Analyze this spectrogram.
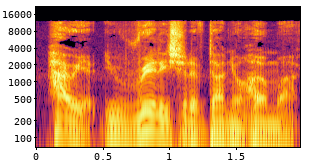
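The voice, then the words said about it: Annoyed stern dad voice. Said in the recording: “do me your best dad voice? Like, to pretend you're annoyed with me and I'm your daughter.”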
